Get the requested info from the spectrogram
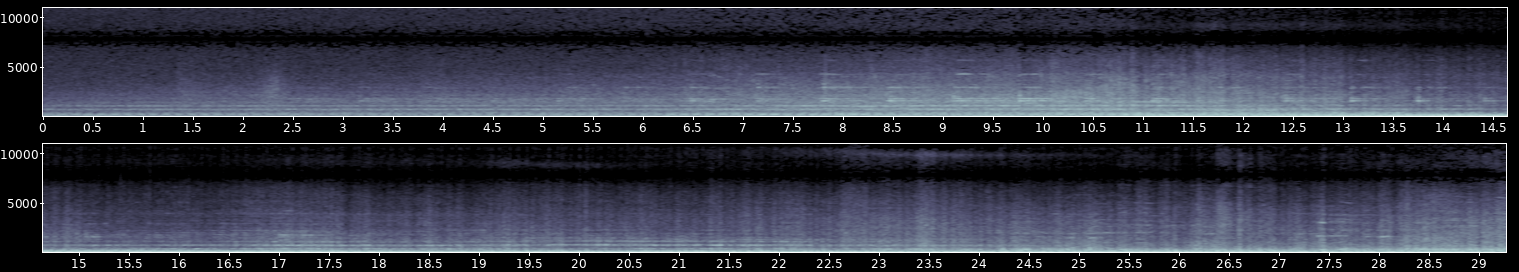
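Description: CN freight train with a four-unit diesel locomotive consist approaching, its engines growing steadily louder over the first dozen seconds. Then a long string of double-stack intermodal well cars rolls past, wheels clicking over the rail joints.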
